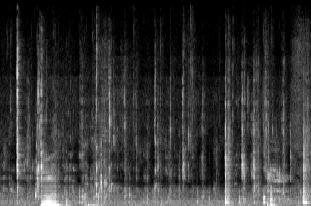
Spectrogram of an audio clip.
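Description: People chewing and biting into food at a meal, with a few small sharp clicks and crunches in the second half. A brief voiced sound comes about a second in.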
